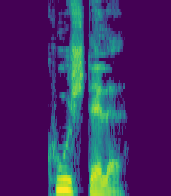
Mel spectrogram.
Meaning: nominative/accusative/genitive plural of Kuhstall
- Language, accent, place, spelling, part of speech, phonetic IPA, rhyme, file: German, Germany, Berlin, Kuhställe, noun, [ˈkuːˌʃtɛlə], -uːʃtɛlə, De-Kuhställe.ogg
